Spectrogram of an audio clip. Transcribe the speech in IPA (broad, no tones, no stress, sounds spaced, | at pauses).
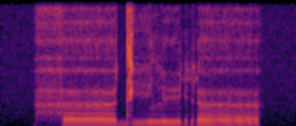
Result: h œː d iː l y r œ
